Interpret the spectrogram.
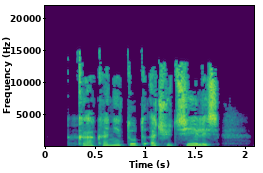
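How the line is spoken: Whisper. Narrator (Russian): прошептала Молли

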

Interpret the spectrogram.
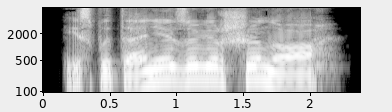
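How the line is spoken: Announcement. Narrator (Russian): объявил Дмитрий

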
